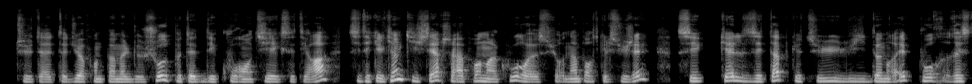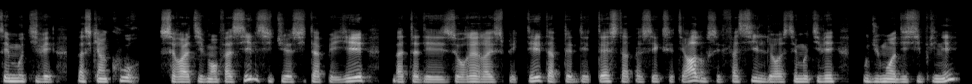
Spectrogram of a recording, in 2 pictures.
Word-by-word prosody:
tu 125 -2 -5
tu 120 - -9
as 115 0 -2
tu 125 +1 -5
as - - 0
dû 130 +3 +1
apprendre 125 0 -2
pas 125 0 -1
mal 120 -1 +1
de 120 0 -4
choses, 195 - +3
peut-être 130 -2 +1
des 125 -1 -2
cours 130 +1 -4
entiers 120 +2 0
et 125 - -4
cetera. 120 - +3 0.2
Si 155 - -4
tu 140 - -1
es - - -4
quelqu'un 185 - +4
qui 185 -10 -3
cherche 165 +3 +2
à 135 - +4
apprendre 135 +2 +2
un 125 - +1
cours, 170 0 +1
heu, 120 -1 0
sur 120 - -6
n'importe 130 0 -1
quel 125 - -5
sujet, 195 - 0 0.3
c'est 145 -1 +2 0.2
quelles 160 -6 +2
étapes 185 +9 +1
que 145 - -4
tu 145 +2 -2
lui 130 -1 -4
donnerais 140 +7 +1
pour 160 0 -1
rester 140 +2 +1
motivé? 135 -3 0 0.2
Parce 145 -2 +1
qu'un 135 -2 +2
cours, 155 +3 -3 0.2
c'est - - +3
relativement 125 +1 +2
facile, 125 - +1
si 140 -9 -3
tu 130 - -3
es 125 - +2
si 125 +5 -2
tu 130 - -3
as 120 - +2
payé, 140 +9 +4 0.2
bah, 120 0 -1
tu 120 - -2
as - - 0
des 115 0 -2
horaires 125 +1 +3
à 120 - +3
respecter, 120 +7 0
tu - - -8
as - - +2
peut-être 120 -2 -4
des 125 - -4
tests 140 +2 +1
à 125 - -1
passer 125 +1 -5
et - - -10
cetera, 140 +9 +3
donc 135 - -5
c'est 120 - -6
facile 130 +3 -3
de 125 - -1
rester 125 +1 -2
motivé 135 +2 0 0.3
ou 140 - -3
du 130 0 -3
moins 130 -1 +4
discipliné. 130 - -1
130 Hz, 250 wpm, -23 LUFS, 125-145 Hz, 0.3 s, quelqu'un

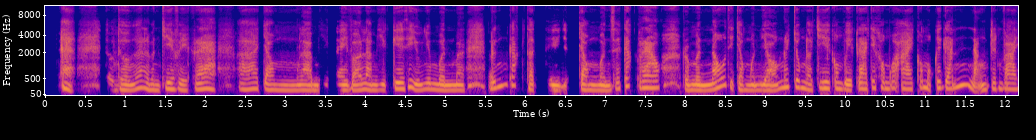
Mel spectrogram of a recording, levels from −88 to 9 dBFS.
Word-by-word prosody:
À, - - +4 0.4
thường - - -10
thường 150 -1 +1
á, 205 +4 -1
là 190 - -1
mình 155 -2 -2
chia 180 +4 +1
việc 150 -4 -2
ra, 180 +1 +2 0.3
a, 175 +2 -1
chồng 150 -3 -2
làm 150 -1 +1
việc 155 - -18
này 150 0 +2
vợ 150 +1 +1
làm 160 -2 0
việc 155 0 -3
kia, 185 -1 +4
thí 230 - 0
dụ 155 - +2
như 175 +3 -1
mình 150 -3 +2
mà 150 0 +2 0.3
đứng 235 +9 0
cắt 285 0 -2
thịt - - 0 0.2
thì 290 -1 +4
d - - -3 0.2
chồng 150 -2 +1
mình 140 -2 +3
sẽ 185 +6 -3
cắt 260 +6 -1
rau, 210 0 +4 0.3
rồi 150 -2 +1
mình 145 -1 +5
nấu 175 - +3
thì - - -6
chồng 150 -1 -2
mình 145 0 +1
dọn. 150 +2 +2
Nói 225 +2 +2
chung 225 -3 0
là 160 - -1
chia 195 +4 +1
công 190 -1 -3
việc 155 -4 +1
ra 185 0 +2
chứ 210 +3 -4
không 205 -3 -3
có 205 - -2
ai 175 -2 +1
có 210 - -7
một 210 - 0
cái 205 - -1
gánh 210 +7 +1
nặng - - +1
trên 185 0 -3
vai, 175 -2 0
175 Hz, 285 wpm, -22 LUFS, 150-195 Hz, 0.4 s, mình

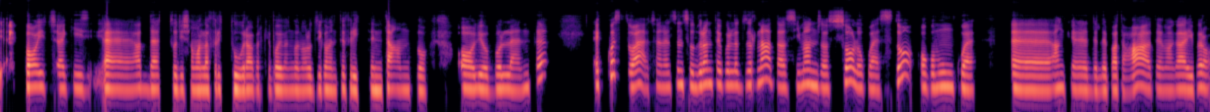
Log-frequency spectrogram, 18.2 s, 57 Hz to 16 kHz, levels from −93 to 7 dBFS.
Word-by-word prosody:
E - - +2
poi 205 -1 +5
c'è 195 -2 -4
chi 190 -1 -5
s 175 0 -15 0.2
è - - -1 0.4
addetto, 185 0 -2
diciamo, 175 0 -2
alla 175 0 +3
frittura, 180 -1 +1
perché 175 0 -12
poi 180 0 +3
vengono, 175 0 -4
logicamente, 175 +1 -2
fritte 175 +1 -3
in 175 -1 +2
tanto 180 -2 0 0.5
olio 185 -2 +3
bollente 185 - -1 0.6
e 225 0 0
questo 365 - +2
è, 210 -3 +4
cioè, 210 +4 -9
nel 200 0 -6
senso, 225 -1 -2
durante 230 +2 +1
quella 220 0 -2
giornata 225 0 +1
si 200 +2 -10
mangia 215 -5 0
solo 215 +2 +1
questo 190 - -1
o 200 -1 -1
comunque, 195 -2 0 0.5
ehm, 180 -2 +3
anche 185 -2 -2
delle 175 0 -3
patate, 180 +2 +2
magari, 175 0 0
però 195 -1 -1
185 Hz, 130 wpm, -24 LUFS, 175-205 Hz, 0.6 s, poi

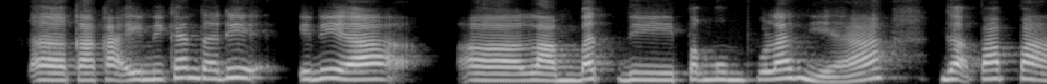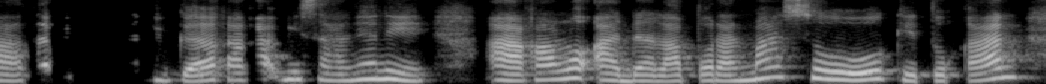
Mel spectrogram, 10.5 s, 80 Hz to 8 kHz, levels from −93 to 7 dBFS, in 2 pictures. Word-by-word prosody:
eee, 240 -1 +4
Kakak 235 0 +2
ini 260 +3 -2
kan 320 -1 +2
tadi, 300 +2 +1 0.2
ini 270 +3 +1
ya, 260 +1 +6 0.3
eee, 225 -1 +3
lambat 235 +4 +2
di 240 0 -2
pengumpulan 255 +3 +1
ya? 195 +9 0 0.3
Enggak 265 0 +2
apa-apa. 275 -6 +1
Tapi 360 +6 -9
bisa - - -45
juga 215 -2 -3
Kakak 240 +2 -6
misalnya 250 -2 -4
nih, 255 -6 +1 0.4
eee, 225 -3 +4
kalau 260 +5 +2
ada 215 -3 -1
laporan 210 +1 -3
masuk 280 -4 +1
gitu 210 -1 -5
kan, 275 +10 +1
245 Hz, 155 wpm, -23 LUFS, 225-275 Hz, 0.4 s, ya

